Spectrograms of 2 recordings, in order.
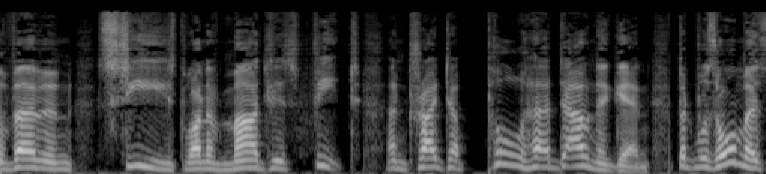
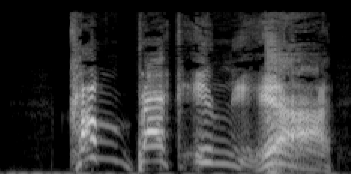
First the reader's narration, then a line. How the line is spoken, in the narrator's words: he bellowed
